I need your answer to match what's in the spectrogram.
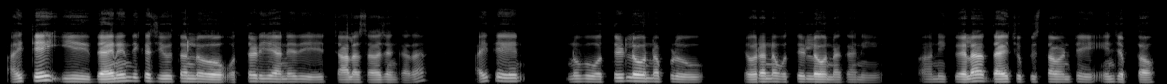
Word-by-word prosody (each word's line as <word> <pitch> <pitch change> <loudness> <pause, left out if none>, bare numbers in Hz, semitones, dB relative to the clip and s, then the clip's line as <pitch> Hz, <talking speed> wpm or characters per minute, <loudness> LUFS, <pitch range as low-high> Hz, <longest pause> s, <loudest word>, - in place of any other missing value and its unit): అయితే, 155 +6 +4 0.3
ఈ - - -1 0.3
దైనందిక 155 +7 +5
జీవితంలో 135 0 -2 0.3
ఒత్తిడి 140 +6 -3 0.2
అనేది 125 -1 -5 0.3
చాలా 115 0 +1
సహజం 110 +1 -3
కదా! 100 - -10 0.6
అయితే, 165 +1 -3 0.7
నువ్వు 135 0 -6
ఒత్తిడిలో 155 +5 +2
ఉన్నప్పుడు, 135 -3 -5 0.6
ఎవరన్నా 135 +3 +1
ఒత్తిడిలో 125 0 0
ఉన్నా 115 -1 -6
కానీ, 110 -2 -14 0.5
ఆహ్, 120 0 -14
నీకు 125 -1 -14
ఎలా 155 - +7 0.2
దయ 125 0 +8
చూపిస్తావంటే 125 0 -6 0.2
ఏం 120 - -7
జెప్తావు? 110 -2 -4
125 Hz, 125 wpm, -23 LUFS, 120-135 Hz, 0.7 s, దయ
